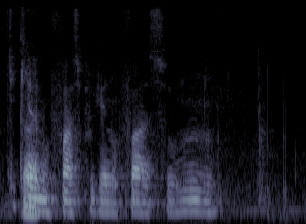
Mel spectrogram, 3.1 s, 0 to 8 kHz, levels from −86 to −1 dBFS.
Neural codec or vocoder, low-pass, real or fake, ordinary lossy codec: none; 7.2 kHz; real; none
